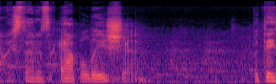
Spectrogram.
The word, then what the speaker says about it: Appalachian: Georgia Appalachia. Now, okay, how do we say I was always taught Appalachia, but I heard it's Appalachia?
